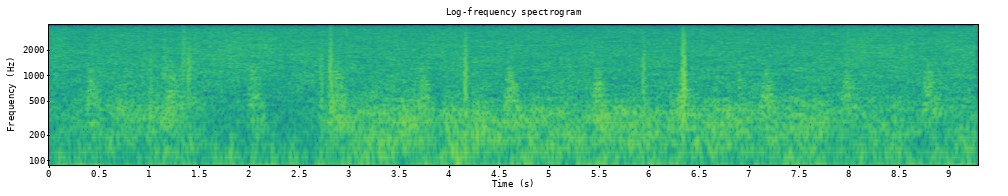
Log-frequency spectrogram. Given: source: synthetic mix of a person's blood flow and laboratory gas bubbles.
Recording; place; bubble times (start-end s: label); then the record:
Doppler ultrasound of blood flow; subclavian vein
no bubbles
From the record:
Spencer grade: 0 (complete lack of bubble signals)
